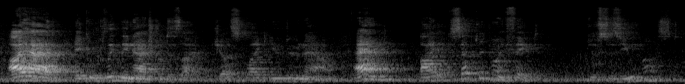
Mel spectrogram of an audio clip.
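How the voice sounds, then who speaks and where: A man's voice: fairly high pitch, very animated, moderate pace. Smug seductive zombie played by a man, swooping voice. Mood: smug, menacing. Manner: theatrical, swinging from silky to gloating. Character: smug seductive male zombie cult convert, grandiose and menacing. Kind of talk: staged reading of a dark comic play. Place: live stage reading in a hall. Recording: echoey hall from far off, noisy.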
